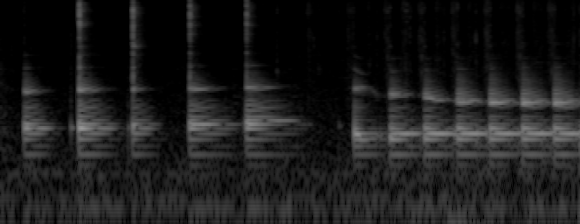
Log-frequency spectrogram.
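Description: Cheaply made Snoopy jaw harp, with a wide gap between reed and frame, plucked: five single twangs about every half second. After a short pause comes a quicker run of about five plucks a second, whose ringing overtone rises and then holds as the mouth shape changes.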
